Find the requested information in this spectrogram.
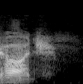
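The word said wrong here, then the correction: Hoge: He was a close friend of the family, or Hogue, I guess it's pronounced actually, Hogue took an active interest in Ewell's spiritual welfare, visiting frequently during his convalescence.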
